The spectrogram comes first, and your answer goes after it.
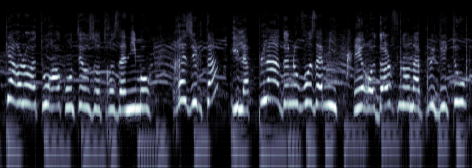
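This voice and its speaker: A perky little child storyteller from a cartoon. The voice is extremely high and chatty, full of big feelings, with prominent music underneath. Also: female voice, brisk. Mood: storytelling.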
